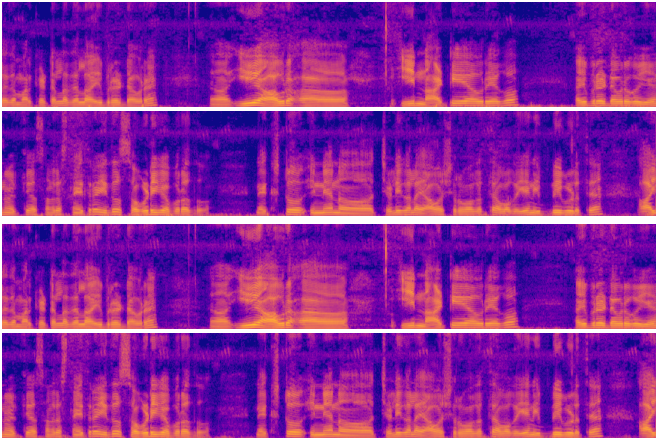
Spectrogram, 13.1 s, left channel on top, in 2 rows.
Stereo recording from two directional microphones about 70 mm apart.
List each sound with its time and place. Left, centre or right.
0.0 s speech: right; by 5.2 s centre
5.7 s speech: right
9.0 s speech: right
